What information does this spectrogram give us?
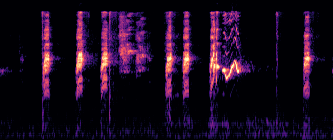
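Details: Sooty-headed bulbul call for luring birds, made of short crisp chirps about every half second, broken once by a buzzy, rippling warble.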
